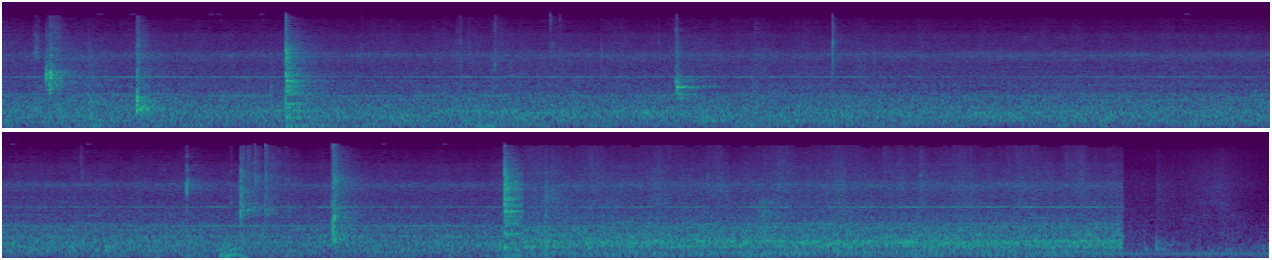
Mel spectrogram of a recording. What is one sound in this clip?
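A mixing machine whirs steadily.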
